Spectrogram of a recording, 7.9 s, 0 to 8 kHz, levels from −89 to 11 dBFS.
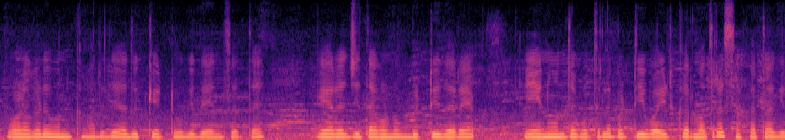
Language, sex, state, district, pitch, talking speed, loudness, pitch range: Kannada, female, Karnataka, Bijapur, 190 Hz, 155 wpm, -14 LUFS, 180-195 Hz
